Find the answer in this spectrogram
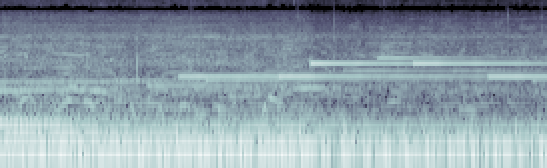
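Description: Live band music: low bass notes under long held high notes that come in about a second and two seconds in, with people talking over it.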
